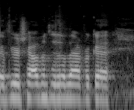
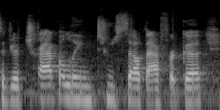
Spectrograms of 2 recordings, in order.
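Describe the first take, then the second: First: It is said very fast. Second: It is said more slowly.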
